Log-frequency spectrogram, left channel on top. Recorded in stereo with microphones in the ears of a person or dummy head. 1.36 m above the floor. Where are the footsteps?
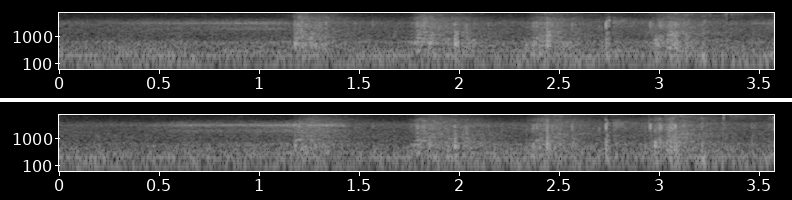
20° left (ahead or behind), 2 m; by 3.6 s 30° right (ahead or behind), 2.5 m.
